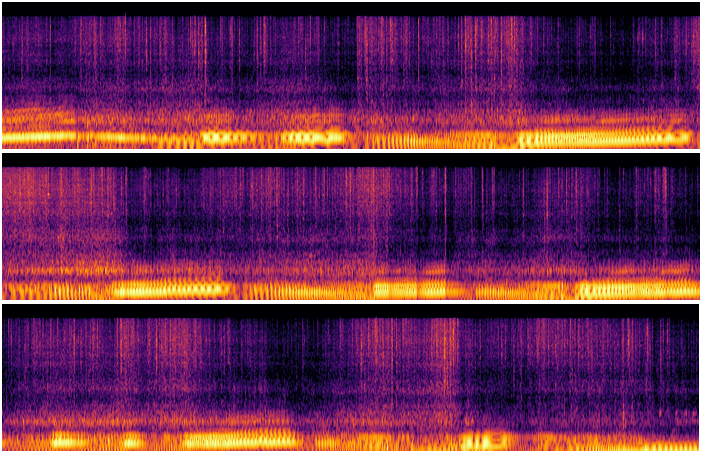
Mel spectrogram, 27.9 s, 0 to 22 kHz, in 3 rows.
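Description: BMW E36 M3's straight-six engine heard from inside the cabin while the car is driven hard: the revs climb and drop back again and again, every two to three seconds. Near the end the engine settles to a steadier, lower note as the car slows past the finish.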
